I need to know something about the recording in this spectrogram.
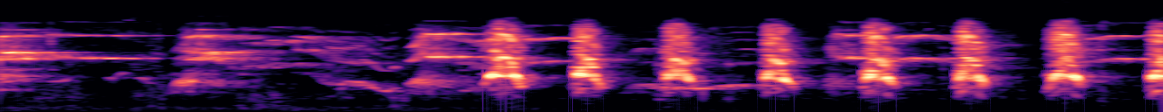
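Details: Young Podenco Andaluz hounds, three and a half months old, on their first visit to a training enclosure. A blurred, whining chorus opens, then evenly spaced high yelps repeat about twice each second.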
